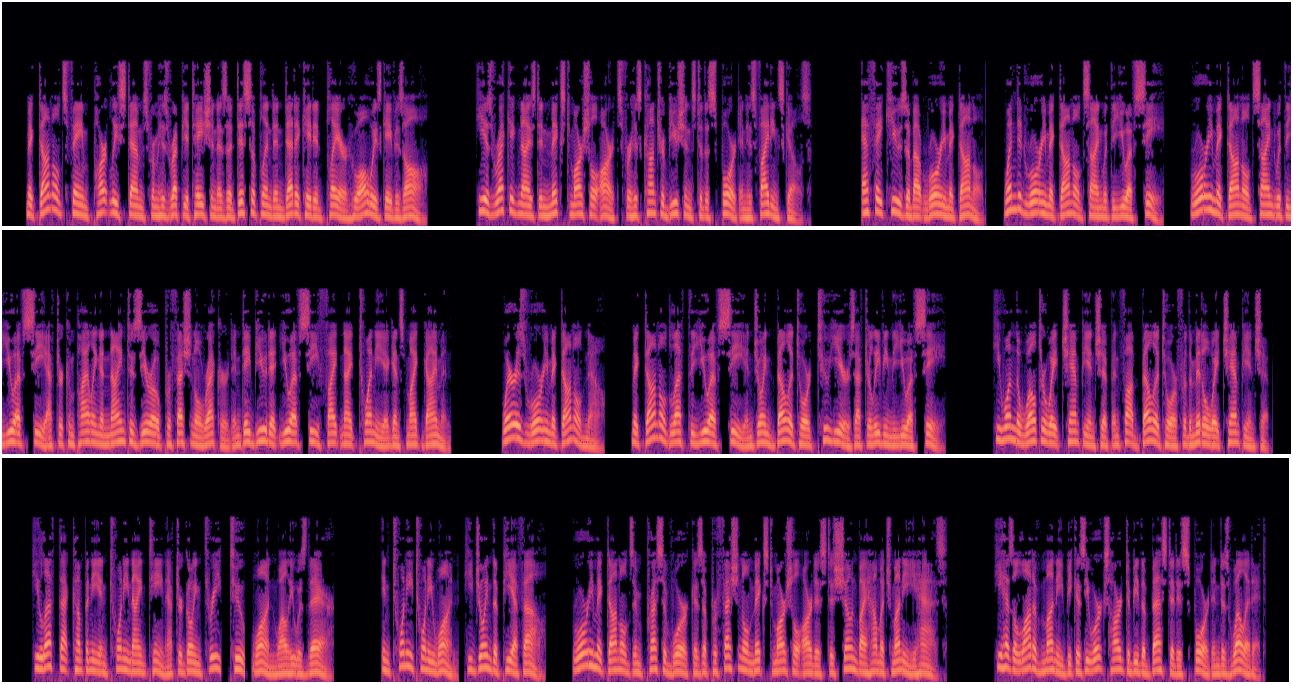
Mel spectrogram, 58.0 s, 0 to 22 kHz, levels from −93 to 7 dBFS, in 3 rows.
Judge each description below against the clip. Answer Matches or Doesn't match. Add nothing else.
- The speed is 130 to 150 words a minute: Doesn't match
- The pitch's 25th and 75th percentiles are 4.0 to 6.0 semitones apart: Matches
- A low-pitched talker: Matches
